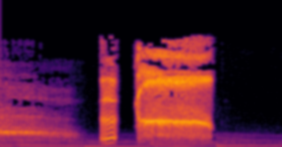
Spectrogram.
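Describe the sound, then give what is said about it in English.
A harsh, shrill bird screech in two loud bursts: a short squawk followed by a longer, strained shriek, with no talking over it. “So the bird would give a terrible screech.”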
